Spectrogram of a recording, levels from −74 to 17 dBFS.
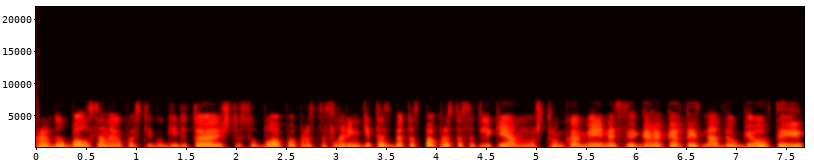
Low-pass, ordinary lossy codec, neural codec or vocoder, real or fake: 7.2 kHz; MP3, 48 kbps; none; real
